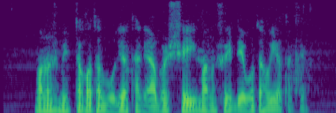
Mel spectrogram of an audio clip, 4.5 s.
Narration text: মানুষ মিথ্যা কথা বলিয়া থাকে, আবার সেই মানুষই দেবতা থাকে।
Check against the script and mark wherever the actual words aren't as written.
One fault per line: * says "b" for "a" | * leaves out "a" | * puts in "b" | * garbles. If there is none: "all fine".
* puts in "হইয়া"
